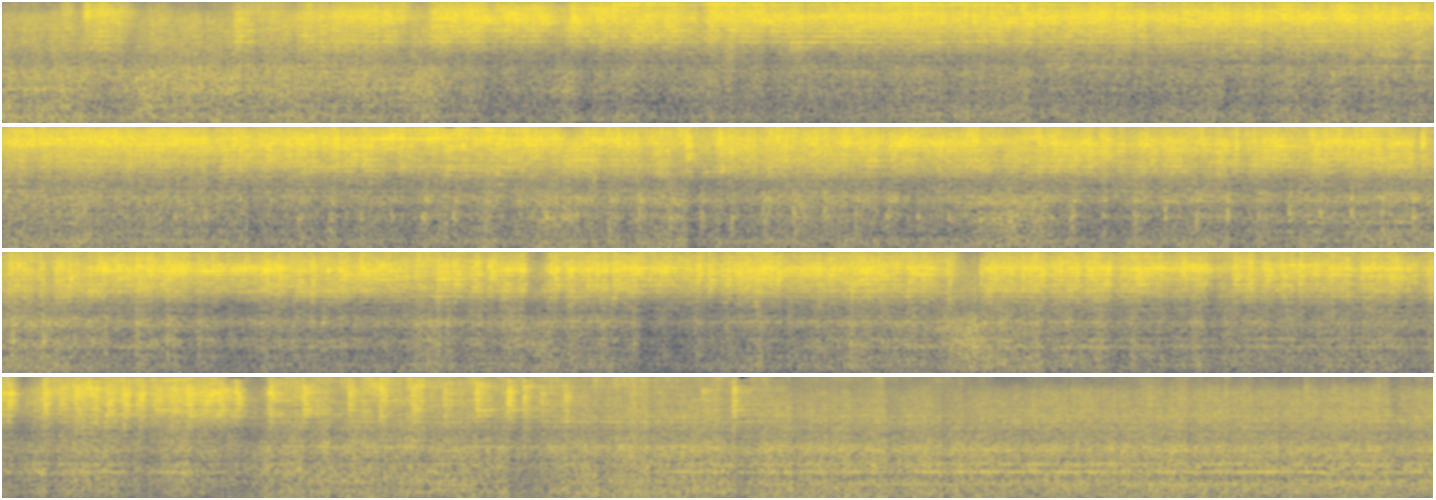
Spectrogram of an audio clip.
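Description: Freight train's tank cars and covered hoppers rolling steadily along the rails, with a continuous rumble and the clickety-clack of wheels over rail joints. Near the end a steady squeal of wheels on the rail comes in over the rolling noise.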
